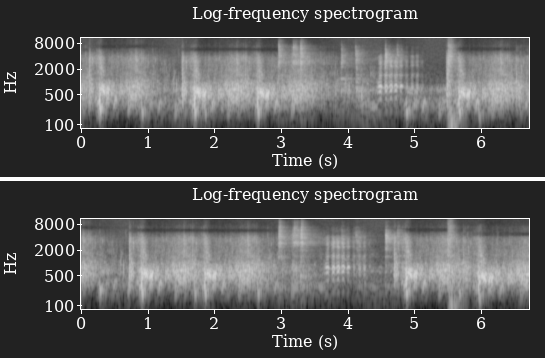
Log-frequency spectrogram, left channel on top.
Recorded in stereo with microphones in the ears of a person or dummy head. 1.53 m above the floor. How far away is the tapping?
About 1.5 m.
